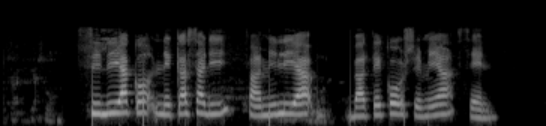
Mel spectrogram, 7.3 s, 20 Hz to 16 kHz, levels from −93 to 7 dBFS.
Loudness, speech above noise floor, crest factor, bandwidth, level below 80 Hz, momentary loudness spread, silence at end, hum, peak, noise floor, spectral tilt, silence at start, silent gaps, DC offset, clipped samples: -38 LUFS; over 53 dB; 22 dB; 7.6 kHz; -78 dBFS; 12 LU; 0.7 s; none; -18 dBFS; under -90 dBFS; -1.5 dB/octave; 1.2 s; none; under 0.1%; under 0.1%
